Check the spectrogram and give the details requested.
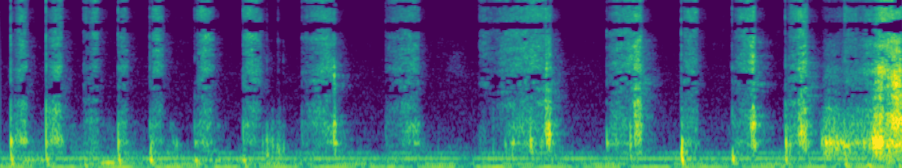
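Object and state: Cardboard box scratched and tapped.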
